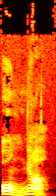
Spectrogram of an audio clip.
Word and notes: ånga: [²'ång:a]

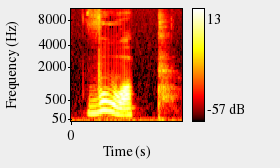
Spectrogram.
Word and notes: våp: [vå:p]

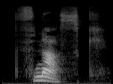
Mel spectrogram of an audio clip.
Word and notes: fnask: [fnas:k]

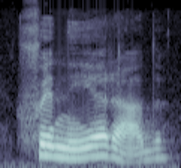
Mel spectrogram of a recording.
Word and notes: generad: [sjen'e:rad]

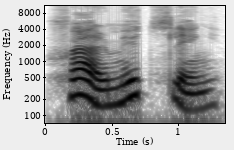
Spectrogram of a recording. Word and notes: skärmytsling: [²sj'är:myt:sling]

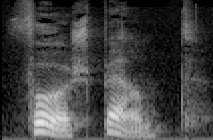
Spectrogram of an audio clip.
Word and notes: förspänt: ²f'ö:r_spen:t

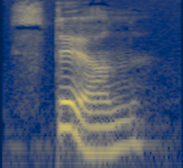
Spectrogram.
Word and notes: stön: [stö:n]

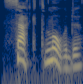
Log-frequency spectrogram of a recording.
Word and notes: saktmod: [²s'ak:tmo:d]

